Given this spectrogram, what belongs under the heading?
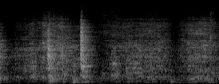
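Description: Solid 40 mm steel tool arms sliding in and out of welded holders on a belt grinder build, a close metallic scraping rub with two sharper strokes, then a quieter steady slide.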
